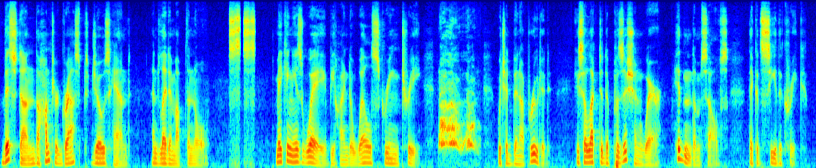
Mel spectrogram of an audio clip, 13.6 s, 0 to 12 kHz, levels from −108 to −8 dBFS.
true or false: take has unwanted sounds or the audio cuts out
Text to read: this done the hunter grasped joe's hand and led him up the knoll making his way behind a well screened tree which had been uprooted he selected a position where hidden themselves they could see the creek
true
